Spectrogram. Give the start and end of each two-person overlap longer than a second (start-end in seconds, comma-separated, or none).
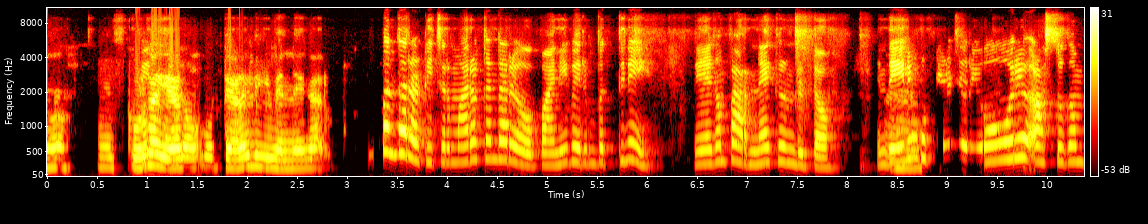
none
